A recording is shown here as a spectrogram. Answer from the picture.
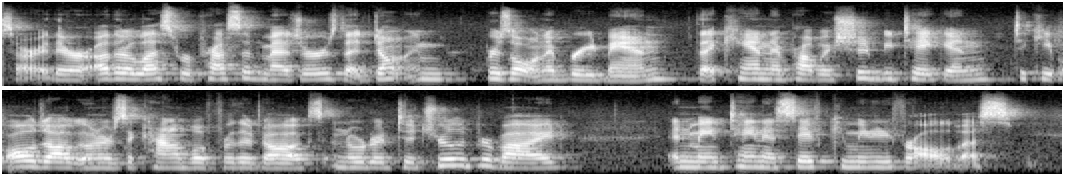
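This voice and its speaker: At a very fast pace, a woman speaks at a fairly high pitch in a monotone, flat intonation. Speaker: law enforcement officer giving public comment. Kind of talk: public comment at city council meeting.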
